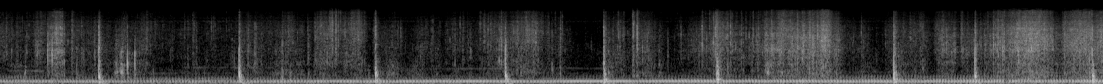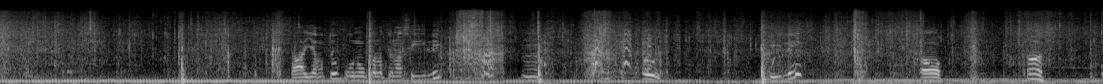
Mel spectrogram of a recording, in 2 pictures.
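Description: A machete chops repeatedly into a soft plant stalk.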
